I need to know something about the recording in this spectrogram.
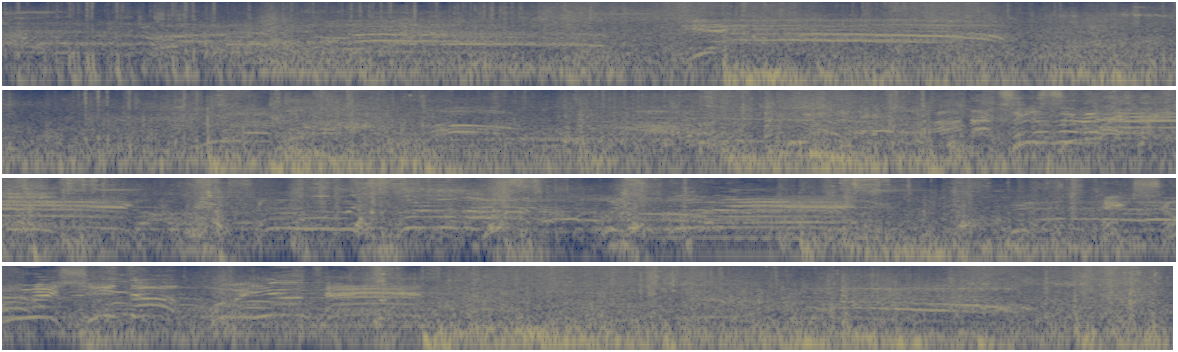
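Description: Fire rockets whoosh overhead and burst.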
